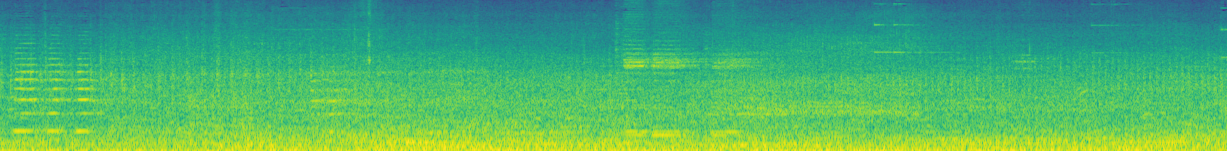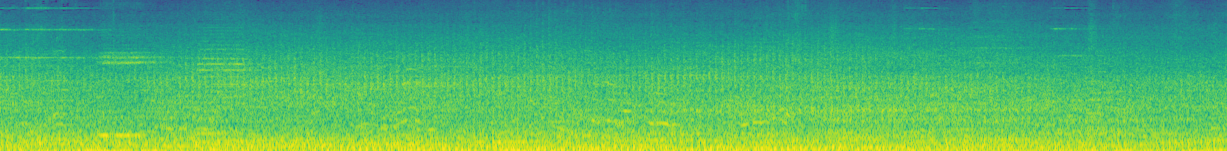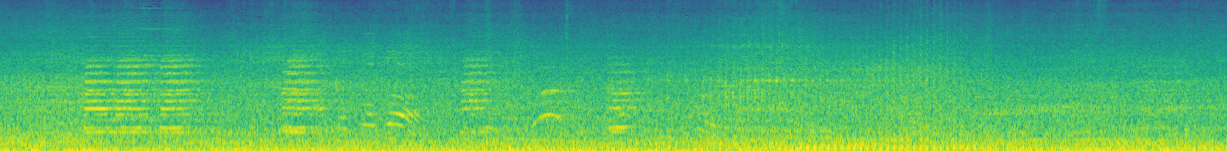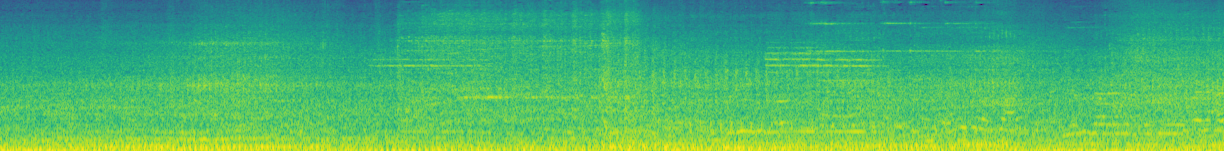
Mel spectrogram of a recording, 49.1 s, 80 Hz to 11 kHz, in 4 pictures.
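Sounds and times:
traffic engines rumbling: 0:00.0 - 0:49.0
vehicle horns honking: 0:06.2 - 0:07.7, 0:25.4 - 0:26.7, 0:27.3 - 0:27.9, 0:29.1 - 0:29.6, 0:30.6 - 0:31.0, 0:44.4 - 0:45.9.

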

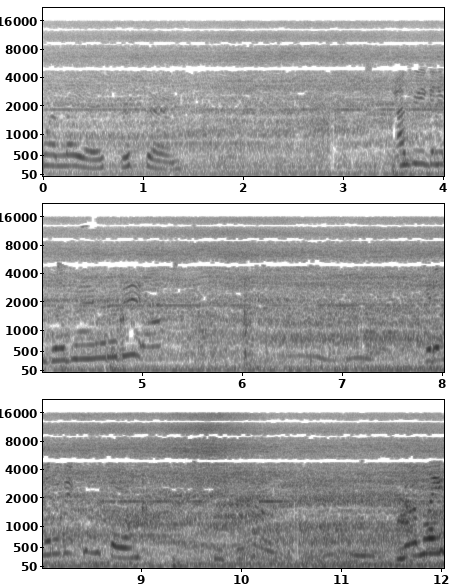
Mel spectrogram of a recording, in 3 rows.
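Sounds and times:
hair dryer blowing: 0:00.0 - 0:12.0
faint voice: 0:06.6 - 0:07.6, 0:09.8 - 0:11.6.

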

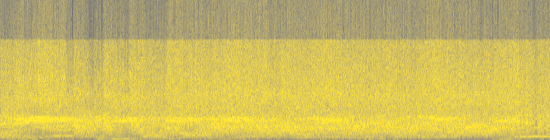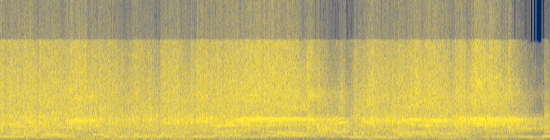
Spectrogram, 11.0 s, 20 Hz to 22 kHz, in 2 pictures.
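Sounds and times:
man shouting into a microphone: 0:00.0 - 0:11.0.

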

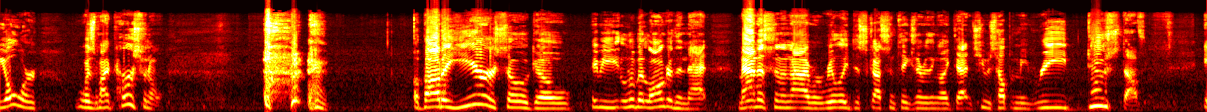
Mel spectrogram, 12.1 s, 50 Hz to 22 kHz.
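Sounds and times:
man coughing: 0:02.6 - 0:03.3.

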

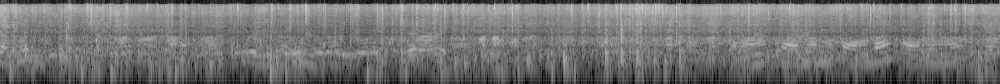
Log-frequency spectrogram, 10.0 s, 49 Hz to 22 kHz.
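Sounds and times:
fish splashing in net: 0:00.0 - 0:10.0
men talking over one another: 0:00.0 - 0:10.0.

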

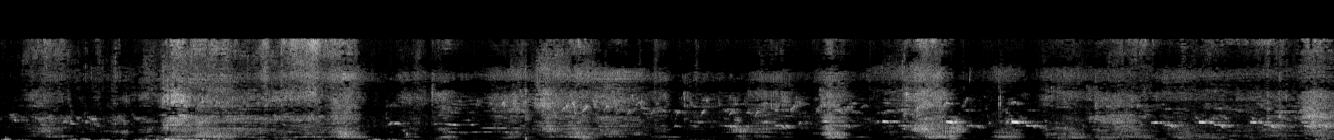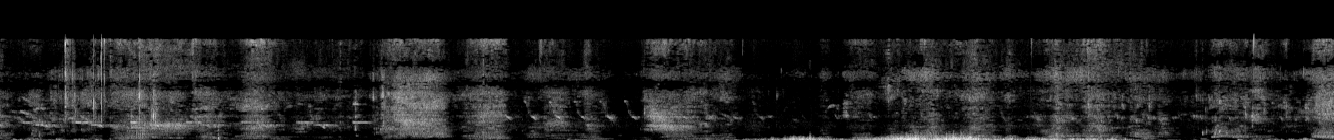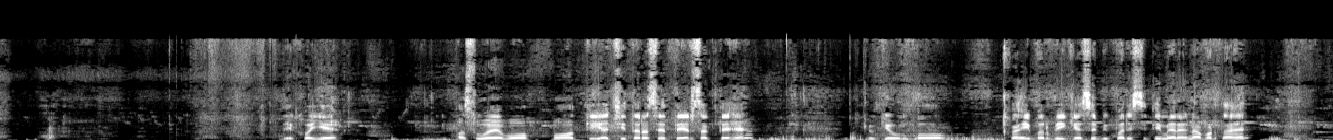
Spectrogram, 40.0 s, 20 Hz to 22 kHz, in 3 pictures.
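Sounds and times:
buffaloes snorting breath: 0:00.0 - 0:40.0
water lapping: 0:00.2 - 0:40.0.

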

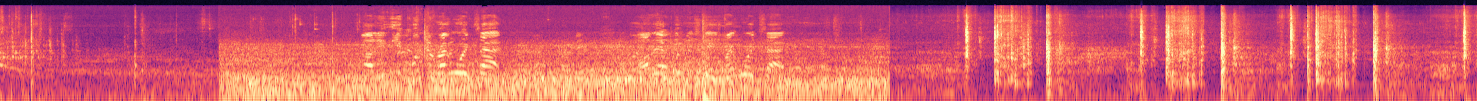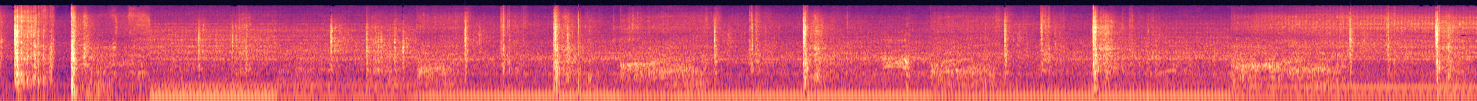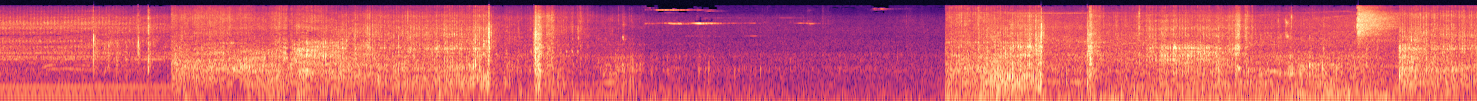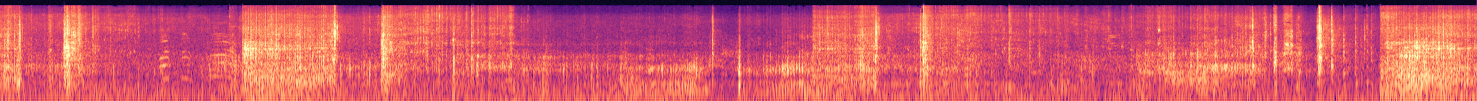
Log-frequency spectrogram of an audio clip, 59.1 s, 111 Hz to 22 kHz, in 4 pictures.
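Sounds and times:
skateboard clacks: 0:00.0 - 0:04.7, 0:08.6 - 0:35.9, 0:39.0 - 0:59.0
skateboard wheels rolling on concrete: 0:00.0 - 0:59.0.

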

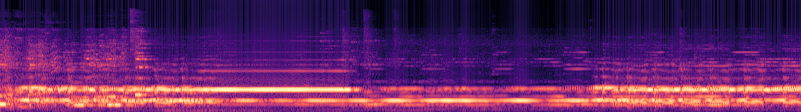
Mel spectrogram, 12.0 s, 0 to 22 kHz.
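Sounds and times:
violin: 0:00.0 - 0:06.8
alto saxophone: 0:00.0 - 0:12.0.

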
